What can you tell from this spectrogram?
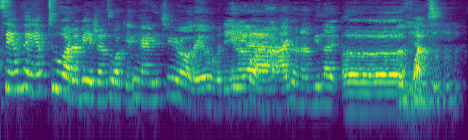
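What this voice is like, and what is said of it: Trinidadian accent. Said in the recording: “my Trini accent”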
